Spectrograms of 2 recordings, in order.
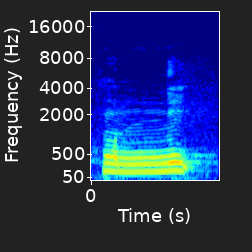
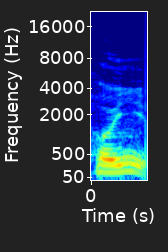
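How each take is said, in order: First: The word is said with an n sound. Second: The word is said without an n sound. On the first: "Parfois aussi on peut prononcer honni" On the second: "on prononce hoi"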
